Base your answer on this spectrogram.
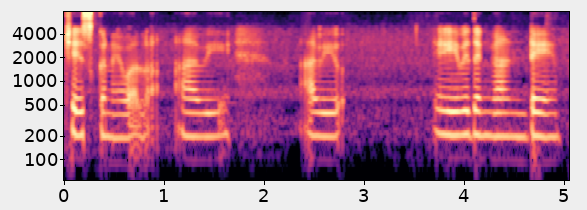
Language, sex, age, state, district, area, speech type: Telugu, female, 45-60, Andhra Pradesh, Konaseema, rural, spontaneous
